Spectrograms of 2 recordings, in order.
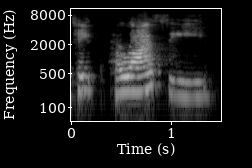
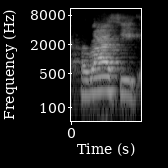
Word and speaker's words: Horassi: But nevertheless, um one of our one of my teammates, if you will, by the name of Tate Horvathy, rhymes with Degrassi. Actually, it's fake because Horvathy, h o r a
